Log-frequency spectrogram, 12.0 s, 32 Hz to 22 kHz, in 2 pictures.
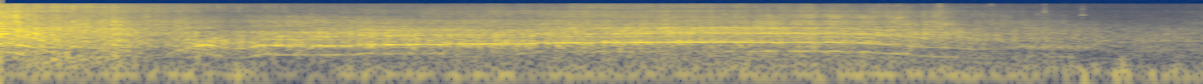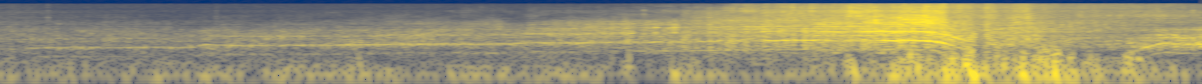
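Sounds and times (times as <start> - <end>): boat motor whining: 0.0 - 12.0.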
